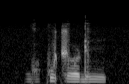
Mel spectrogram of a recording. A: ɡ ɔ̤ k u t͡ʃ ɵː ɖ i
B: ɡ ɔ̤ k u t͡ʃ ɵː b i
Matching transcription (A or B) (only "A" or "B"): A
